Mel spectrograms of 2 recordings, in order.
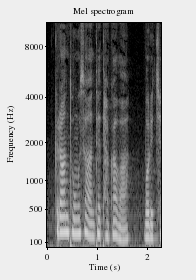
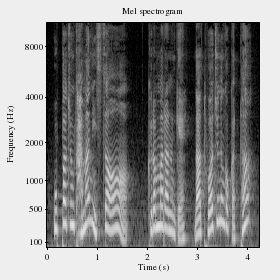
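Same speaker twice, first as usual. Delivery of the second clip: higher, irritated snap; sharp hushing; 6 semitones higher, 4 dB louder than usual. Acted. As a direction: shut her husband up fast. Sister-in-law hushes her husband. (남편 입을 막으며 다급하게)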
